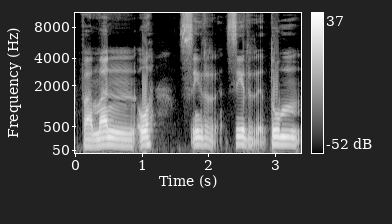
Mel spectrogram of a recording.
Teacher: sebelum huruf ra memiliki tanda baca kasrah, maka huruf ra-nya ini dibaca tipis, dibaca tarkik.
